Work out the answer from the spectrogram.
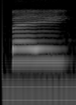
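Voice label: "bei", Mandarin Chinese, first tone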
